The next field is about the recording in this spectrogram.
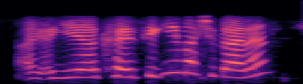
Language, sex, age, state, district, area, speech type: Kashmiri, female, 18-30, Jammu and Kashmir, Kulgam, rural, conversation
